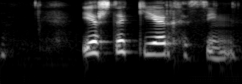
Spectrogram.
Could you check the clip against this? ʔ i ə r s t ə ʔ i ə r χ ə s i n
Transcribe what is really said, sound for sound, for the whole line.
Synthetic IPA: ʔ i ə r s t ə k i ə r χ ə s i n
